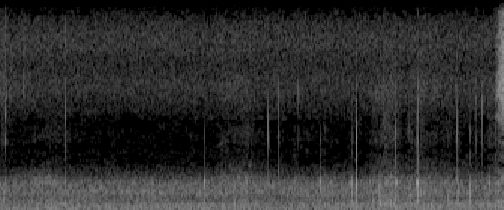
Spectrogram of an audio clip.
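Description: Faint, steady outdoor background noise with a low rumble, after the leaf blower has stopped, with a few small ticks about two to three and a half seconds in.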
